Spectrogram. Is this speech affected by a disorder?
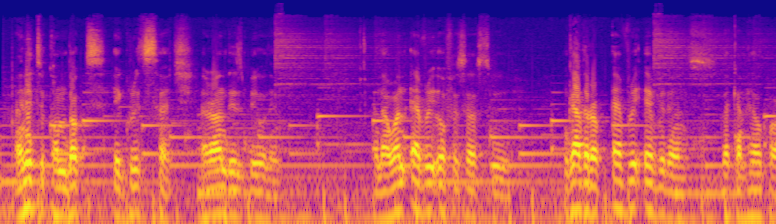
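No.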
